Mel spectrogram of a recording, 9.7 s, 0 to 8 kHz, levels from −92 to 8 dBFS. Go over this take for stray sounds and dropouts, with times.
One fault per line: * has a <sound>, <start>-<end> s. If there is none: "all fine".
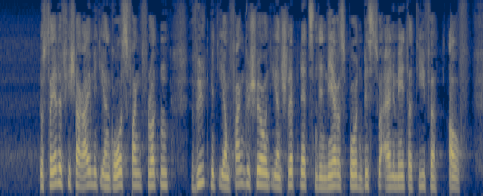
all fine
